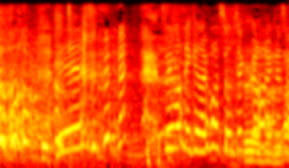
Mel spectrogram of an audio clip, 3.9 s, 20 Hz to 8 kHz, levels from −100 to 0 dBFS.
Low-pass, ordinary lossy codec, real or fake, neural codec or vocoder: 7.2 kHz; none; real; none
